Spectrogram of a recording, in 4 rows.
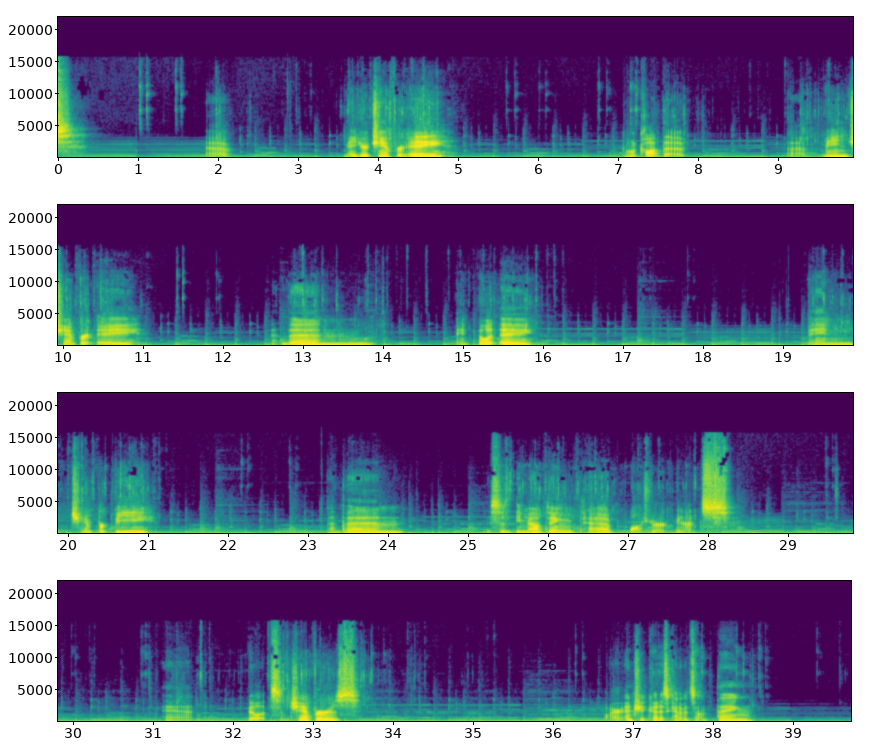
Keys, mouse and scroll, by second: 0.0-0.3 typing, 1.0 click, 2.9-4.8 typing, 5.6 click, 6.8 click, 9.1-10.6 typing, 11.4 click, 13.7-16.5 typing, 17.3 click, 17.8 click, 18.9-21.6 typing, 22.1 click, 22.8 click, 25.2-28.5 typing, 29.4 shift+click, 30.2 shift+right click, 30.9 click, 31.4-35.6 typing, 36.3 click, 37.2-38.8 drag, 38.6 shift+right click, 39.3 click.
